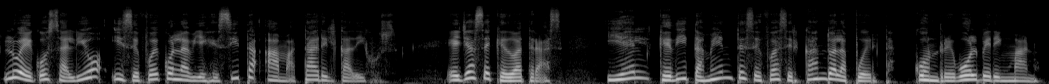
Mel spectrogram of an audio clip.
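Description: A woman narrates a folk tale for children, shifting expressively as the story moves. Her voice is mellow and dark. It is recorded close and dry, no room echo. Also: medium pitch, expressive, moderate pace. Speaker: storyteller host. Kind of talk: scripted narration of children's stories.

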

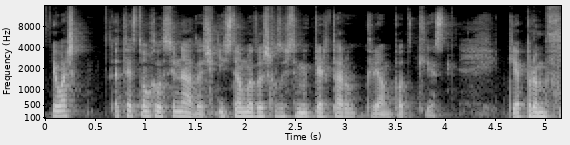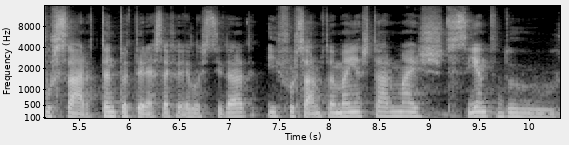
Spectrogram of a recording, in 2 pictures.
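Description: Fast-talking young Portuguese man, rambling. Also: mid-range voice, steady tone. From northern Portugal. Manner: rambling, self-correcting, laughs often. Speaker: podcast co-host. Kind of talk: casual podcast chat.

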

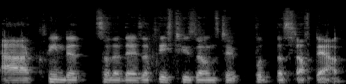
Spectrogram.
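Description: A man's voice: fairly low pitch, little pitch movement, moderate pace, creaky, sharp tone. A young man from Bangladesh, co-hosting a podcast in casual chat, rambling and laughing often as he acts out quoted dialogue. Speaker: podcast co-host.

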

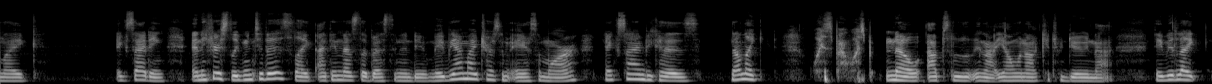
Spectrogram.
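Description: Rambling teen girl vlogging, flat tone. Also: fairly low pitch, normal speed. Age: teens. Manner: rambling, filler-heavy talk with frequent "like"; self-described monotone delivery. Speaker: student vlogger. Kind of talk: casual vlog chat.

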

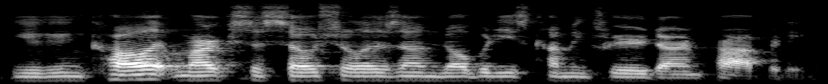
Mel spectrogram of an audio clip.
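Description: A man with a gravelly smoker's voice giving a candid, theatrical, rambling personal monologue as a host, in a wordy way. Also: lowish voice, steady tone, moderate pace, dull audio.

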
